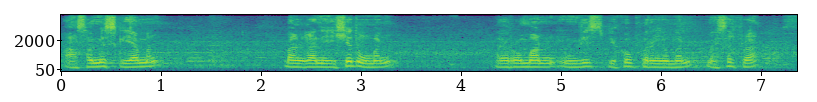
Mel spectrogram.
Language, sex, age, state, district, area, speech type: Bodo, male, 60+, Assam, Chirang, rural, spontaneous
